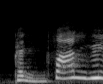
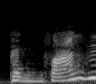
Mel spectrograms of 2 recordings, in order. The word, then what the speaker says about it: 平反: 我们在报纸上时常会看到平番冤狱的字句，有些人呢每每直读成呢平反冤狱。其实呢反字在这处呢是读平声，不是读上声的。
